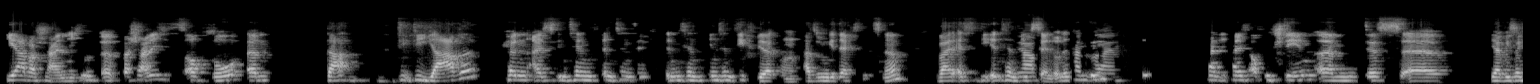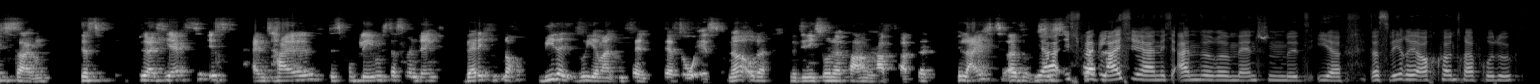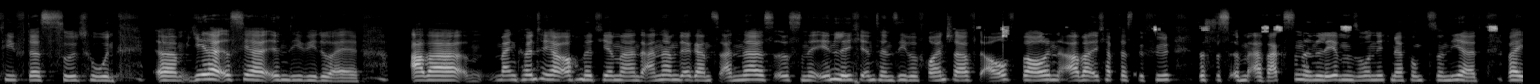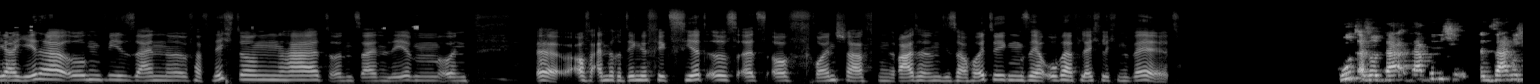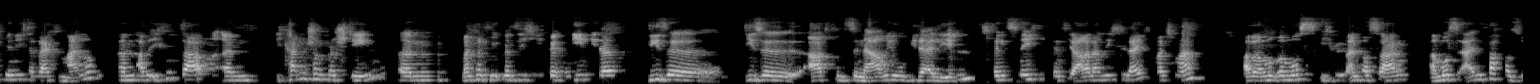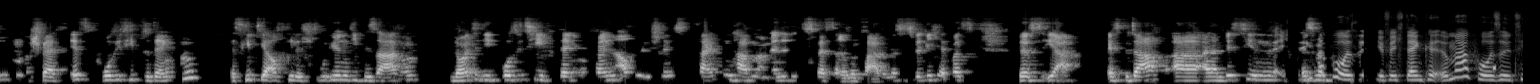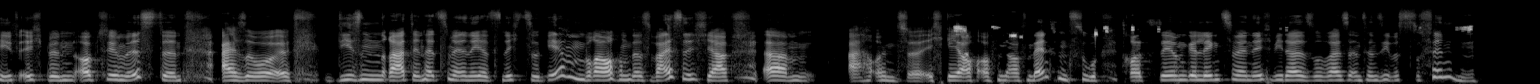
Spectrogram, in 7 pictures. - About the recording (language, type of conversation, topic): German, advice, Wie kann ich das plötzliche Ende einer engen Freundschaft verarbeiten und mit Trauer und Wut umgehen?
- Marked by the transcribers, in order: distorted speech; other background noise; tapping; unintelligible speech; static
